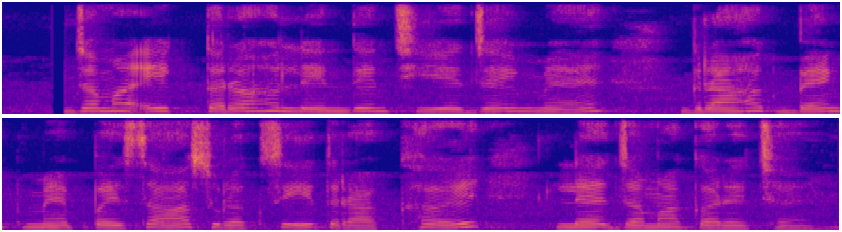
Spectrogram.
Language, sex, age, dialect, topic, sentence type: Maithili, female, 18-24, Eastern / Thethi, banking, statement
